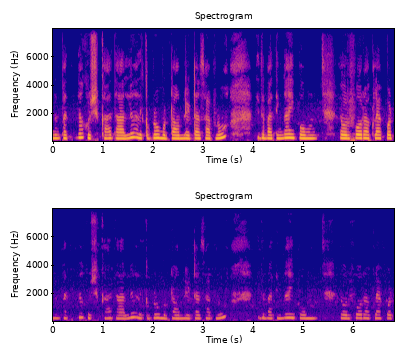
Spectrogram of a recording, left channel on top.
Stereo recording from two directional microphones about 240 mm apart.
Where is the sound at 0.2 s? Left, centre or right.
Left.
